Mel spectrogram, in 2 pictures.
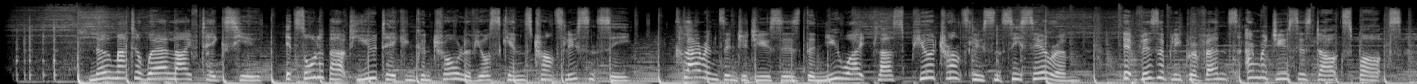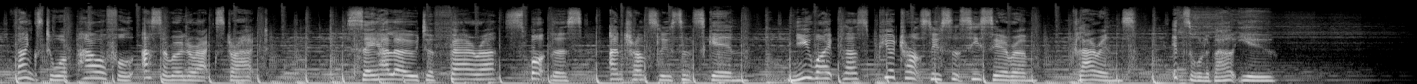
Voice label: commercial fresh young; clarins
